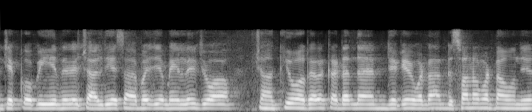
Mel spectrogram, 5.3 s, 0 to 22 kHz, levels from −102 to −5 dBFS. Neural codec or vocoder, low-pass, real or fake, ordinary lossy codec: codec, 16 kHz, 2 kbps, X-Codec, HuBERT features, trained on general audio; 7.2 kHz; fake; none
